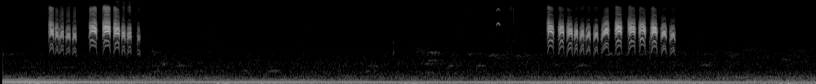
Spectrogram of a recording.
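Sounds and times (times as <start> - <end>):
low hum: 0.0 - 8.1
Eurasian blue tit Cyanistes caeruleus churring rattles: 0.5 - 1.5, 4.9 - 6.8.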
